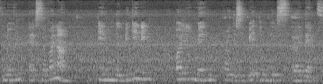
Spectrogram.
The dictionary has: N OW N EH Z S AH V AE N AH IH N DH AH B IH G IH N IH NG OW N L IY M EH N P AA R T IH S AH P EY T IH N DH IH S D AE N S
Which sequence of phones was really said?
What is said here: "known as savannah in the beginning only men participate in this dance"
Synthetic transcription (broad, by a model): N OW N EH S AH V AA N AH IH N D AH B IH G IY N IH NG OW L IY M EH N P AA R T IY S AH P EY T IH N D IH S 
